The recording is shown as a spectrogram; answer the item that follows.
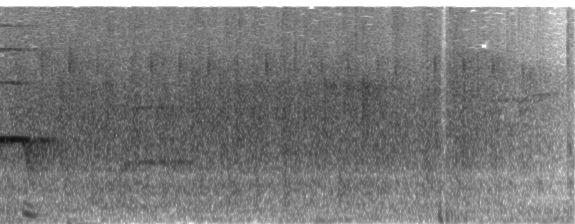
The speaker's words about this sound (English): If we'd have a round of applause for our student.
